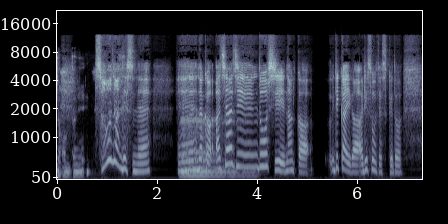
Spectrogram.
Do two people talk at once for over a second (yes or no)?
yes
